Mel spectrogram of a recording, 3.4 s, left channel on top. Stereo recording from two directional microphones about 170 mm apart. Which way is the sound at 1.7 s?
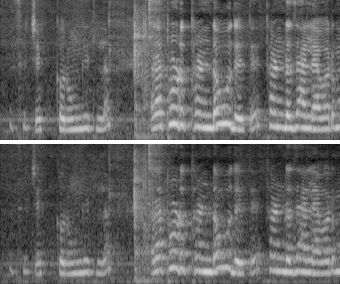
50° left (ahead or behind).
